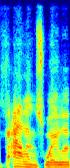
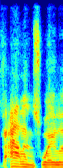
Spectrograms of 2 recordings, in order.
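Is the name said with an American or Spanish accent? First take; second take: American; American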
